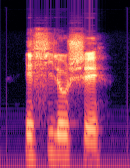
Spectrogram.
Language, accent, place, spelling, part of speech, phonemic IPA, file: French, France, Lyon, effilocher, verb, /e.fi.lɔ.ʃe/, LL-Q150 (fra)-effilocher.wav
- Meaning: to fray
